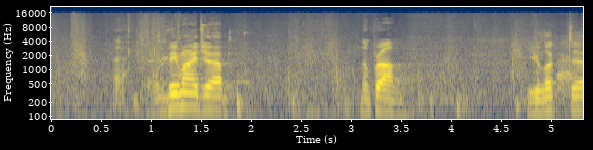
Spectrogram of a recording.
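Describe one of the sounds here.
A middle-aged man talks warmly, close by.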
